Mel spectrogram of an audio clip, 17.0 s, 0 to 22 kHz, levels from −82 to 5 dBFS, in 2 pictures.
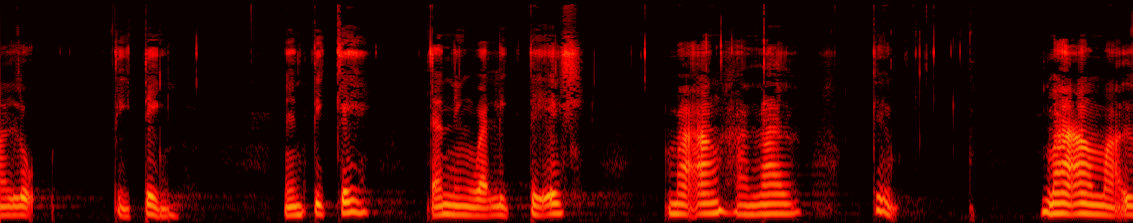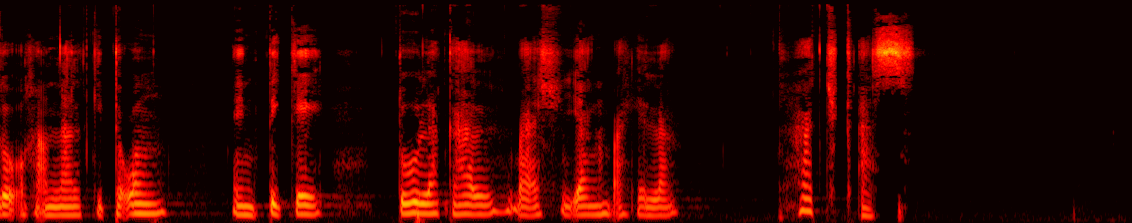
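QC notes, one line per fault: No faults found on this speech recording; nothing to log.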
